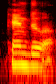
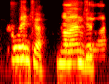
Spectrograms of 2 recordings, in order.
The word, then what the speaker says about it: Calendula: It's going to be the day that I cannot pronounce the name. Candula. No, Candula? Calendula.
